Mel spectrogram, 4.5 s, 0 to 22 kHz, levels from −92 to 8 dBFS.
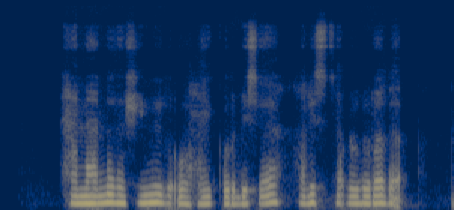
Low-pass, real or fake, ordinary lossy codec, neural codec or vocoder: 19.8 kHz; fake; none; codec, 44.1 kHz, 2.6 kbps, DAC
